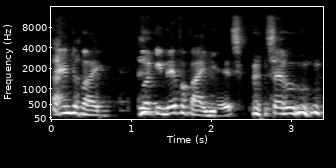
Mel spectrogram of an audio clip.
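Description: An older man from Pakistan who grew up in Britain tells his life story as a guest over a video call. His voice sits a little high for a man, and he talks in an animated way, repeating words as he goes. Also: takes it slowly, dull audio. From Pakistan, raised in Britain. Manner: animated, repeats words, laughs between phrases. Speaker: guest, chamber of commerce president. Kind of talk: casual interview storytelling.

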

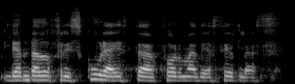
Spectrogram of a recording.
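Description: An older woman raised in Costa Rica chats as an interview guest over a video call. She talks warmly and casually, often restarting her sentences, and sounds like she is in a home study. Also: fairly low pitch, level tone. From Mexico, raised in Costa Rica. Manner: warm, chatty, halting with restarts. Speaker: guest astronomer.

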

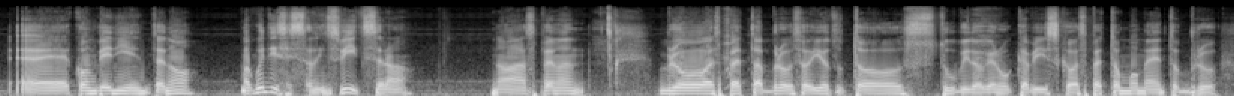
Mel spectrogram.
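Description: Jokey male streamer, smooth close-mic voice. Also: on the low side, steady tone, normal speed, darkish tone, no echo. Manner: playful, joking, slangy, repeats himself. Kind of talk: casual live-stream chat with viewers.

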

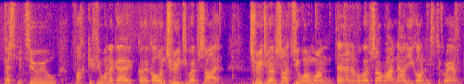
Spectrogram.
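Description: A young Australian man with a high voice chats casually in sweary street slang. Music plays faintly behind him. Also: flat delivery, a little fast, dark tone. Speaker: rap group member, guest. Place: crowded garage room. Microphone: handheld microphone.

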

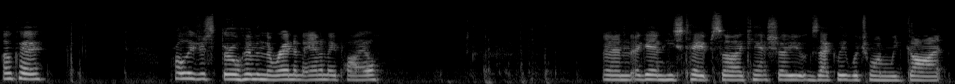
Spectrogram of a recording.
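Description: A woman's voice: medium pitch, level tone, normal speed, long pauses. A woman doing casual unboxing commentary at home, chatty and wry, sometimes talking while chewing. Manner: chatty, wry, bursts of mock outrage. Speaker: unboxing vlogger.

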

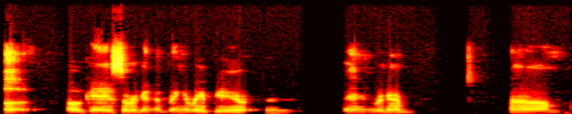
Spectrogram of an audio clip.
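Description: This teen gamer, 16, gives hesitant, informal, rambling commentary over his gameplay at a computer indoors, recording his screen for a video. His fairly low voice swoops wildly in pitch, a little slow, with vocal fry, a fairly bright tone, and a breathy edge. The dull, lo-fi computer mic is dry, with no room sound.

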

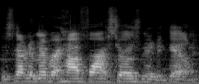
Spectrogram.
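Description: A man's voice: very fast, recorded from a distance, faint music behind, low-quality recording. A man giving casual, slangy, profane commentary as he plays a horror game, griping bluntly at it. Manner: swings between muttering and loud high-pitched exclamations. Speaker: game streamer playing a horror game.

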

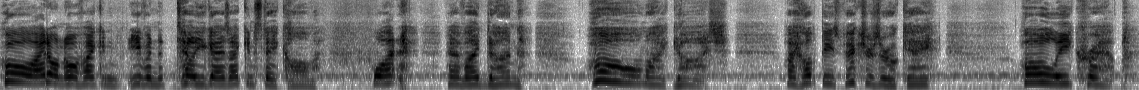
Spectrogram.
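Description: A man's voice: high-pitched, a little slow, distant mic, slight background noise, low-quality recording. A man hosting an outdoors video, talking on a frozen lake, exclaiming in disbelief and swearing as he lands a fish. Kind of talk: excited outdoor commentary.

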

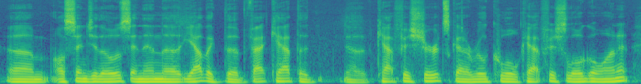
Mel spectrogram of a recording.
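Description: A man's voice: lowish voice, fairly even intonation, moderate pace, a little mellow. A man, a fishing program manager, talking casually in an interview, with many fillers and restarts.

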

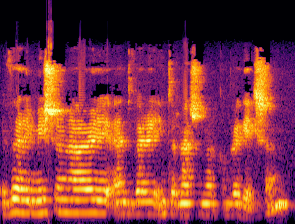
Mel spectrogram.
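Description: An older woman with a Polish accent, a religious sister and facilitator, speaking carefully with pauses in a recorded video message. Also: lowish voice, flat delivery, fairly bright tone. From Poland. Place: sitting room with plant and map, indoors. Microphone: far camera. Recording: roomy audio from a distant camera.

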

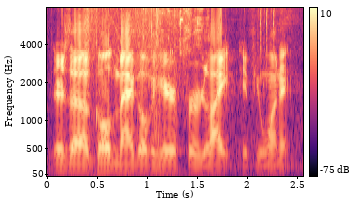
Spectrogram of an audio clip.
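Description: A man's voice: medium pitch, little pitch movement, fairly quick, over music. A man streaming a game, chatting casually with slangy, joking banter. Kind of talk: casual gaming chat.

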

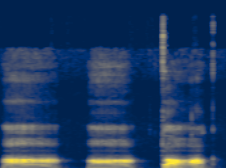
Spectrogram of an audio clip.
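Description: A woman reading aloud and voicing a naive, hot-tempered bourgeois man who exclaims eagerly and protests loudly. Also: lowish voice, drawn-out words, clear, resonant tone. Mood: delighted. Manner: excitable, loud, exclaiming.

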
